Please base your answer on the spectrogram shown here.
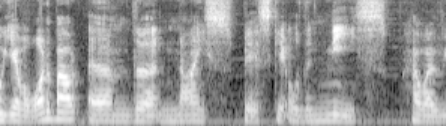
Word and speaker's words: Nice: special always telling you it's pronounced nice that's why i'm that's why i just said those nice or nice biscuits because i want to pronounce it nice because it's it's n-i-c-e and it's a nice biscuit but i want to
